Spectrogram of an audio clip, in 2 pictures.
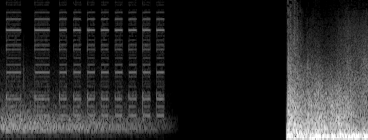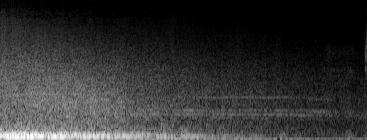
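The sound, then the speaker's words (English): A short run of electronic tones, a moment of silence, then a sudden massive blast swelling into a deep, roaring rumble that slowly fades over several seconds, like a nuclear explosion. “Then there are human things that make infrasound, like airplanes, rockets, and nuclear explosions.”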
